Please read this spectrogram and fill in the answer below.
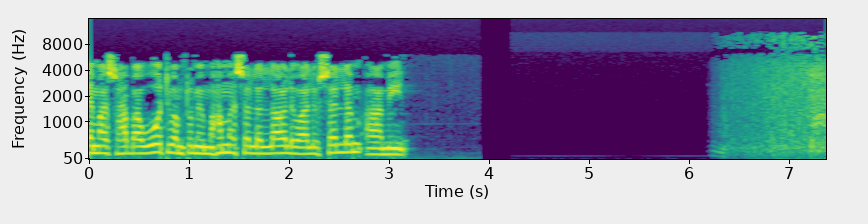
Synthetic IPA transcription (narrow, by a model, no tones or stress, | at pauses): ɛmasɔhaɓawoːtiwamtumɛmuɦamːadsɔlːalːaːhalɛwaːlɛwsalːamʔamiːn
